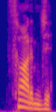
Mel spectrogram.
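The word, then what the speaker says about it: surge: তাই ই দেওয়ার জন্য সি এর উচ্চারণটা এখন সো হচ্ছে, তাই কি হলো? সিন্স। Next সার্জ।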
